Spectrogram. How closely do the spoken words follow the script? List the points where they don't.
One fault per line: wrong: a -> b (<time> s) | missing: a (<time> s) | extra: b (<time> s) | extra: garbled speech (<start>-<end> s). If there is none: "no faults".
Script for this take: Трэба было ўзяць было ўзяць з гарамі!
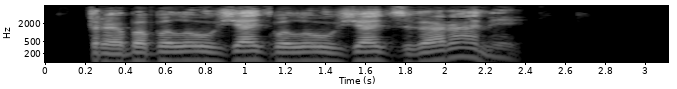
no faults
